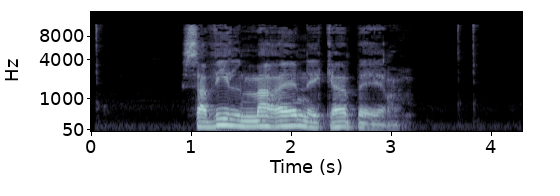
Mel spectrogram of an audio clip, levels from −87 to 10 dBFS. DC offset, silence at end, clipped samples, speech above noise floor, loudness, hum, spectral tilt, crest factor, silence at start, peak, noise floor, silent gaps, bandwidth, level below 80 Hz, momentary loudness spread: under 0.1%; 1.25 s; under 0.1%; 52 dB; -17 LUFS; none; -5.5 dB/octave; 16 dB; 0.95 s; -4 dBFS; -68 dBFS; none; 11.5 kHz; -52 dBFS; 11 LU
